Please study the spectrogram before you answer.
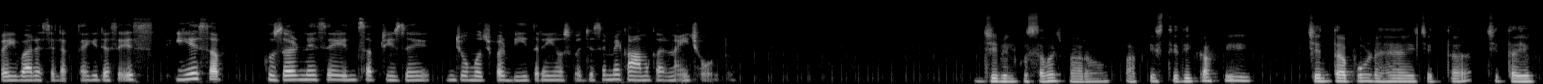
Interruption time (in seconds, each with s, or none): none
